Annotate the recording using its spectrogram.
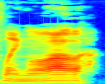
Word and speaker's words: Langlois: My name is Joseph Langlois.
